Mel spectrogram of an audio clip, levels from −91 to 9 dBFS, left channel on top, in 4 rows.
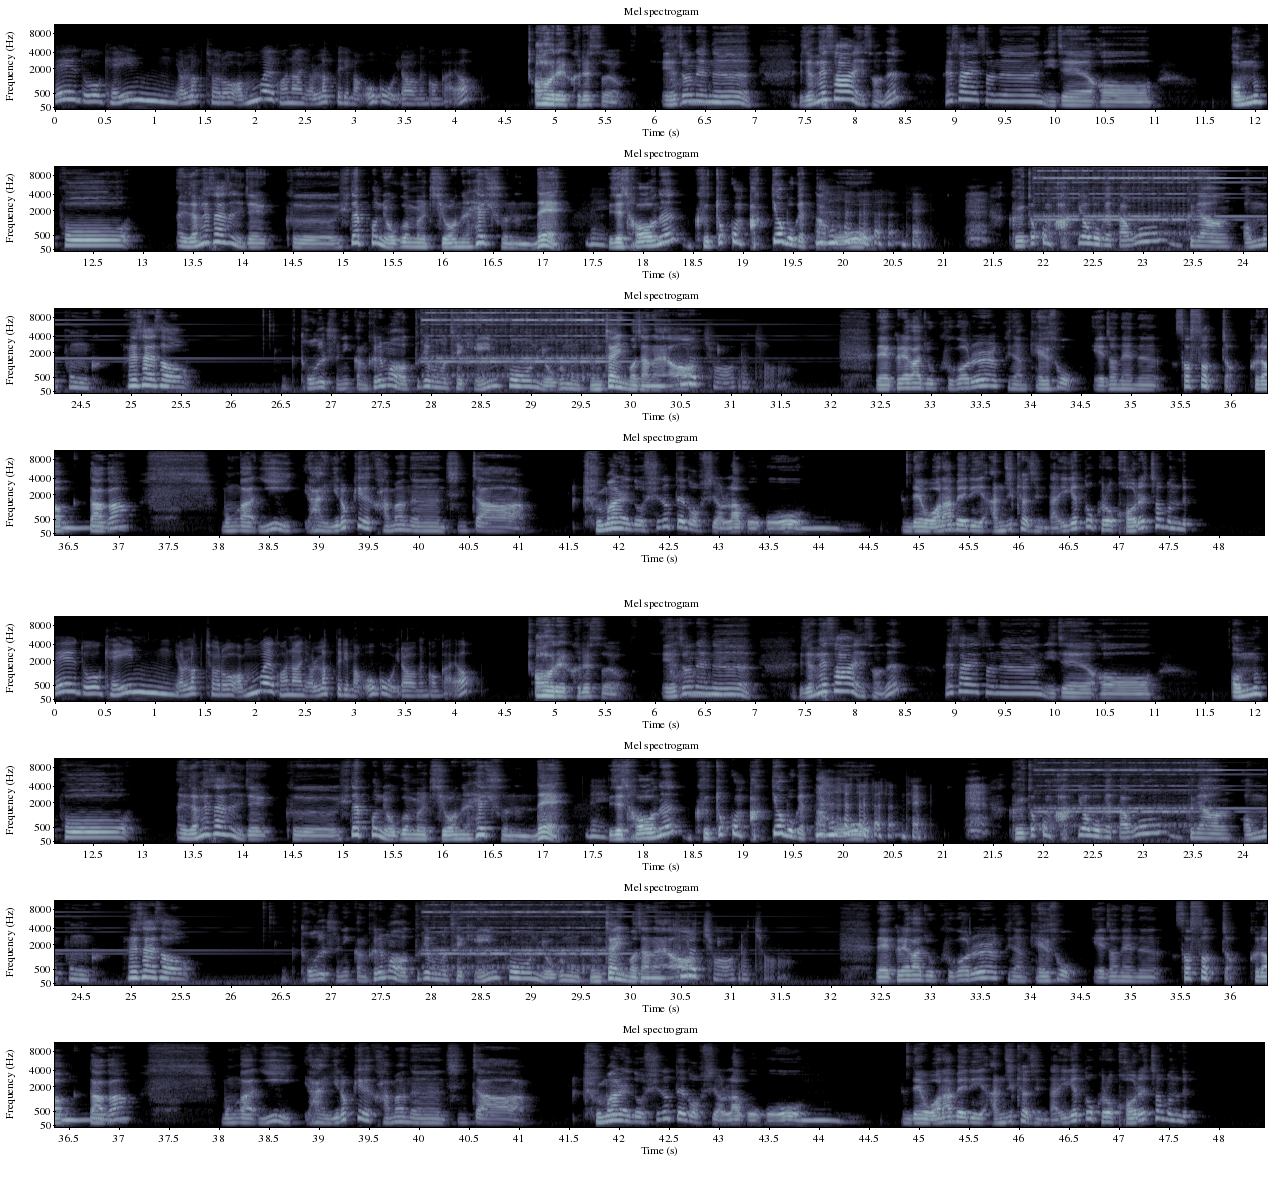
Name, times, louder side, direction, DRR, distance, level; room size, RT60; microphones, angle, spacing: voice 1, 0.0-4.1 6.1-6.9 17.4-17.7 19.7-20.8 21.2-21.5 30.4-31.6 36.4-37.0 43.8-44.4, right 2 dB, 45° right, 1.1 m, -36 dB
voice 2, 4.8-5.7 6.1-8.5 8.9-11.2 11.8-12.9 13.3-17.2 17.7-20.3 21.5-24.7 25.0-25.6 26.7-30.7 32.1-36.5 36.7-41.1 41.6-43.8 44.8-47.7, left 1 dB, 20° left, 0.9 m, -32 dB
Telephone, 21.9-25.5 27.9-30.4, left 6 dB, 70° left, 2.0 m, -36 dB
8.6 x 6.6 x 4.8 m
head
